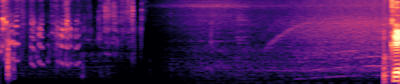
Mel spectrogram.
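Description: Faint footsteps and shuffling for the first second or so, then near silence. A faint rising whir fades in shortly before a man's voice starts near the end.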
